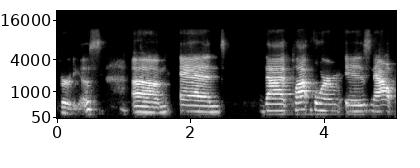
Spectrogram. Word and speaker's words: Virtius: Some people might pronounce it as Virtuous, but it's Virtius.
